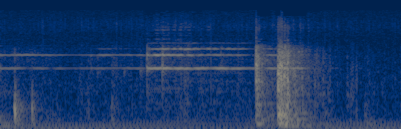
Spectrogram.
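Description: Radio-drama sound effect of a door being shut, a single thunk about one and a half seconds in, preceded by faint steady high tones.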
